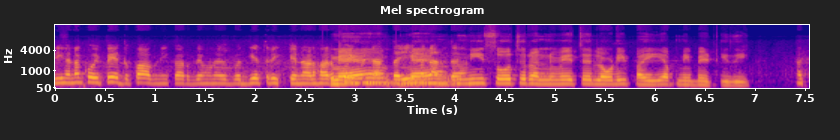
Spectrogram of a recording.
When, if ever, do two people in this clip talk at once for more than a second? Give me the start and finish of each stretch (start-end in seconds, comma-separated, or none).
2.8-4.1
